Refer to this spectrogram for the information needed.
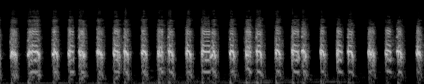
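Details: Loud chukar partridge call: a rapid, even stream of clucking chuck notes, mostly paired, about five per second throughout, with nothing else audible.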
